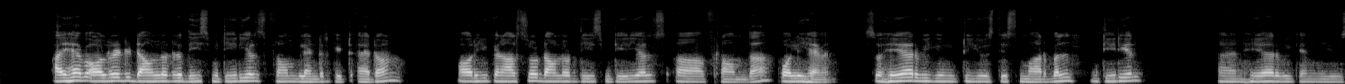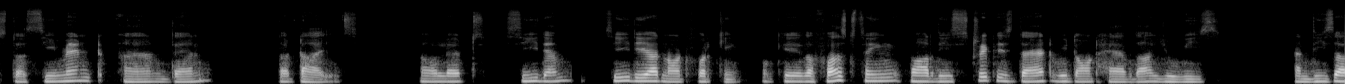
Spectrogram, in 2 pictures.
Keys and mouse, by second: 8.4 middle click, 9.0-10.2 drag, 11.5 middle click, 11.7-13.9 drag, 14.6-16.5 drag, 17.1 click, 17.6 z, 19.0-19.8 drag.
